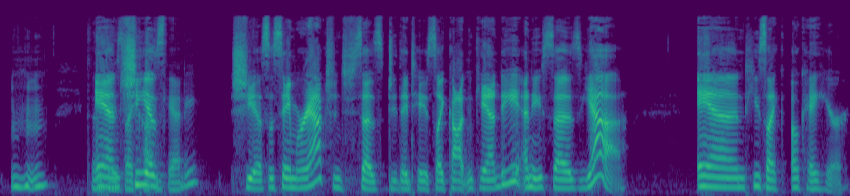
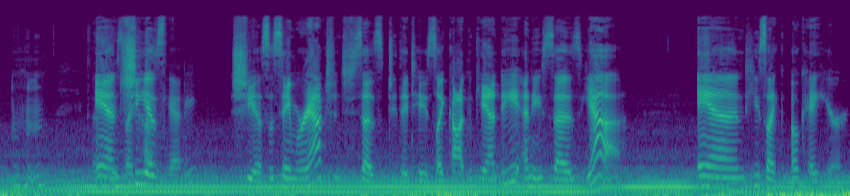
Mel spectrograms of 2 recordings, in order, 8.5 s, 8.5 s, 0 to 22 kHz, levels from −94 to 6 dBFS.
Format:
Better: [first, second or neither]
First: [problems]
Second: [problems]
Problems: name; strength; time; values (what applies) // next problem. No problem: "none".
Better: first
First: none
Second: low rumble; noticeable; throughout; 10 dB below the speech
